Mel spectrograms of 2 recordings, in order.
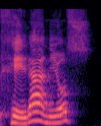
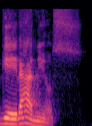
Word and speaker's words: geranios: Pero fíjate en la B de Beso, en geranios, eso es como una J, geranios, y no es oclusiva, es una africativa, geranios. Para que sea oclusiva tendría que ser gueranios, ya.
